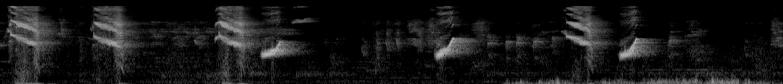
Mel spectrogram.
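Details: Drongo, locally srigunting krantil, singing in the gentolang style: harsh descending chattering bursts alternate with short rising whistled notes, phrases roughly every second, quiet background with faint low rumbling near the end.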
